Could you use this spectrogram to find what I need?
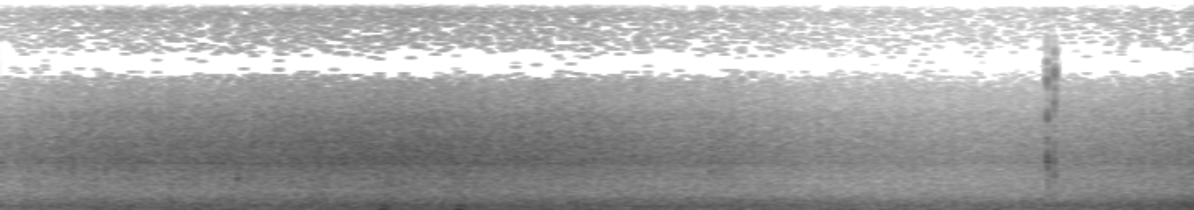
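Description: Grass rustles as someone crawls through it.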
